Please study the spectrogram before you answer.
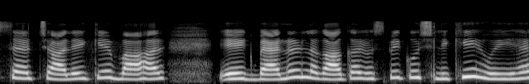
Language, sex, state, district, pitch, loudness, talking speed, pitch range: Hindi, female, Jharkhand, Ranchi, 270 Hz, -13 LUFS, 135 wpm, 250-315 Hz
